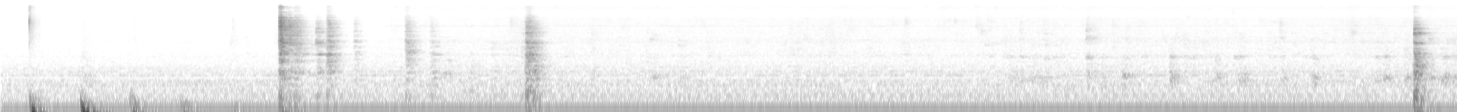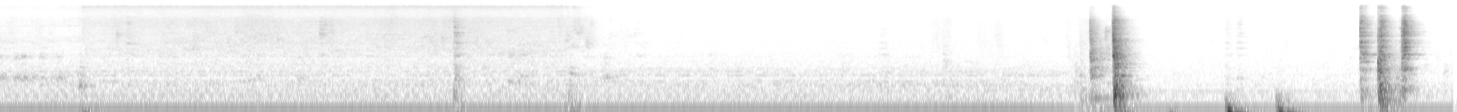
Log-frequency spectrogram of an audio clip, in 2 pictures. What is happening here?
I make a few steps to get to the bathroom, turn on the faucet and wash a plate. Then i turn off the faucet, go to the bedroom, close the bedroom door and lay the plate on another plate to dry.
